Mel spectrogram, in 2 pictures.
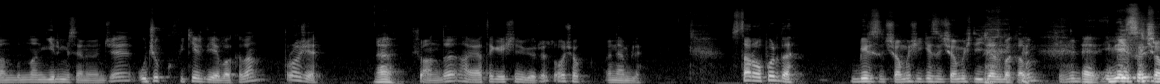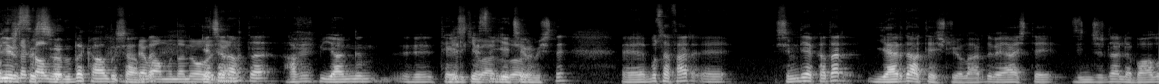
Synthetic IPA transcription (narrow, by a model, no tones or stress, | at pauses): anbund̪anjiɾmisenɛønd͡ʒɛut͡ʃʰukficʰiɾd̪ijɛbakʰɯlˠanpʰɾo̞ʒɛ | ɛɛt̪ʃua̰nd̪ahajaːt̪ʰaɟɛt͡ʃt̪ʰiniɟø̞ɾyjoɾuzot͡ʃʰo̞k̚ | ø̞næmlʲɪ | st̪aɾo̞pʰɯɾd̪a | biɾsɯt͡ʃɾamɯʃicisɯt͡ʃɾamɯʃd̪ijid͡ʒɛzbakʰalˠɯmʃimd̪ievɛt̪bist͡ʃbiɾsɯɾad̪ɯd̪akʰalˠd̪ɯʃuaned̪aaːmɯnd̪anɛoɟe̞t͡ʃʰɛnnhaft̪ʰaɦafifbijaŋɡɯnɯt̪ʰɛlʲieiɡɟe̞t͡ʃʰiɾmiʃt̪ʰɪː | buse̞fæɾɛː | ʃimd̪ijɛkʰad̪aɾjæɾd̪ɛat̪ʰɛʃlʲijo̞lˠaɾd̪ɯve̞jaːiʃt̪ʰɛzind͡ʒiɾlʲæɾlʲɛbaːlˠɯ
